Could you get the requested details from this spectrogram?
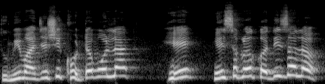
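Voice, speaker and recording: A woman's voice: extremely high pitch, lively intonation, a little fast, darkish tone, pitched above the performer's own voice. A woman voicing a caring young wife who questions her husband earnestly. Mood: hurt.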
